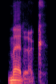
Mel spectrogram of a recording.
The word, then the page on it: Medoc: British English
